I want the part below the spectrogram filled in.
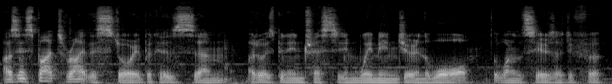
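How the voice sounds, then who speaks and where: A man's voice: low-pitched, fairly even intonation, fast, creaky. A man speaking as a writer in an informal behind-the-scenes interview. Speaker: scriptwriter.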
